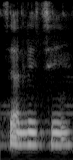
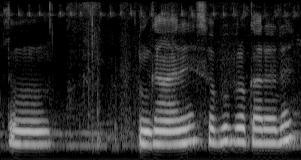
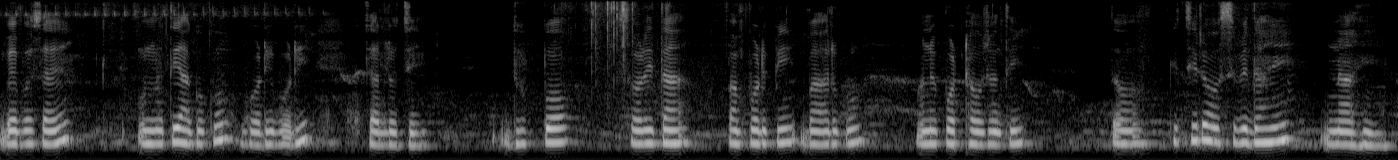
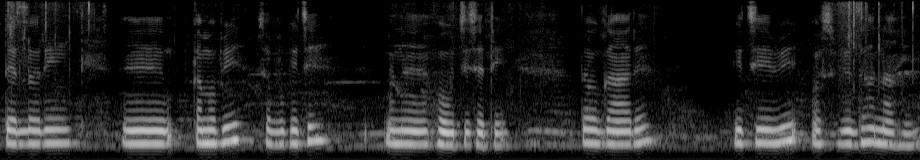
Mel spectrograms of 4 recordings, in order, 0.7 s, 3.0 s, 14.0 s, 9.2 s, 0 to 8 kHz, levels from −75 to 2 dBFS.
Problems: constant background noise, continuous background conversations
